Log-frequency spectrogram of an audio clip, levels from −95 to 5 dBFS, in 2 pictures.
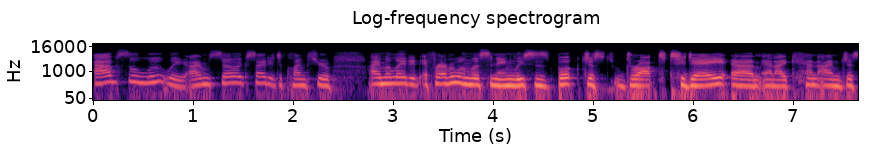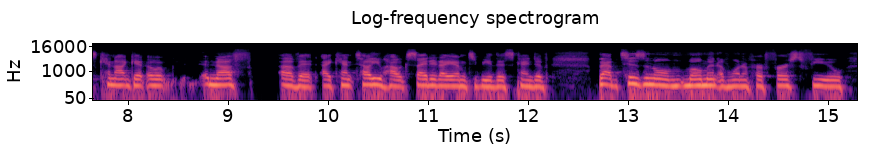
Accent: American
